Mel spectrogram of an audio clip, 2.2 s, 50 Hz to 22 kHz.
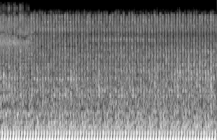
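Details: VW Caddy pickup 1.9 diesel, jump-started on a weak battery, cam belt history unknown; even, steady diesel clatter at idle with no misses, knocks or hunting. Normal idle, sweet as a nut.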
